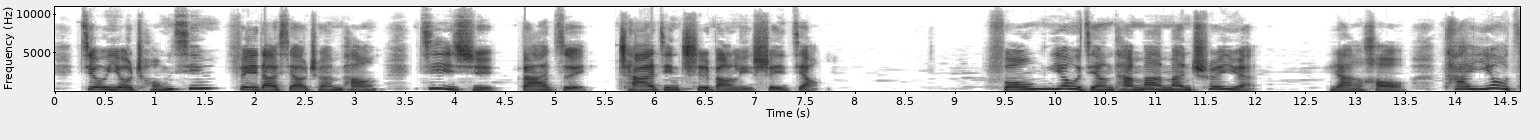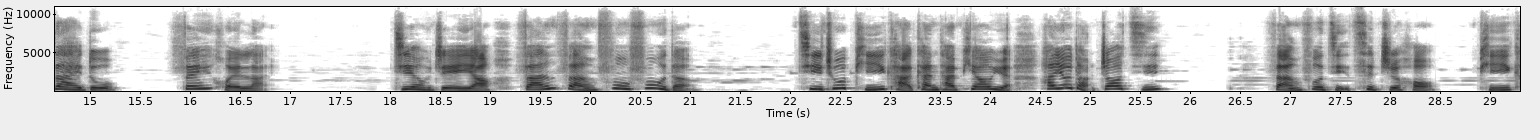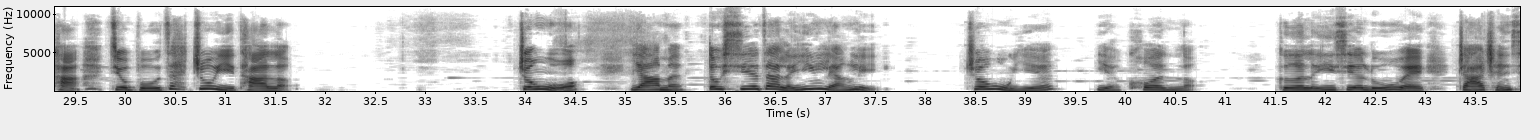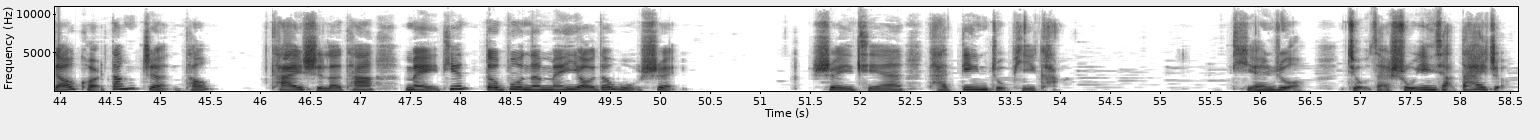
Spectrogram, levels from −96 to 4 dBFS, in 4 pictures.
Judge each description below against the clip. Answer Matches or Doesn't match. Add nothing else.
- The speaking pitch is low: Doesn't match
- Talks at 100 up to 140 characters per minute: Matches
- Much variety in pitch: Matches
